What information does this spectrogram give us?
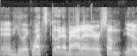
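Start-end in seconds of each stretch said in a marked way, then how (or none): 0.5-1.4 imitated grumpy old man voice. Retelling a movie scene, answering the wife's good morning: imitating a grumpy old man. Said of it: "grumpy old man stuff".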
